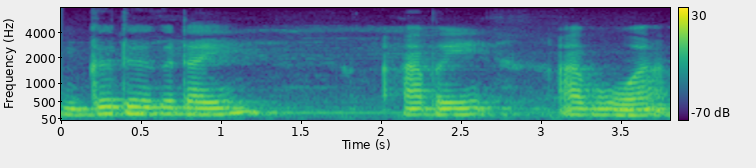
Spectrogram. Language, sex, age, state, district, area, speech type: Bodo, female, 45-60, Assam, Baksa, rural, spontaneous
